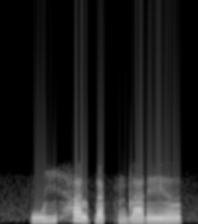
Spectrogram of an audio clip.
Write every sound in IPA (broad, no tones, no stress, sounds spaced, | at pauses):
w i h a l ɗ a k n d a ɾ e ə̯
